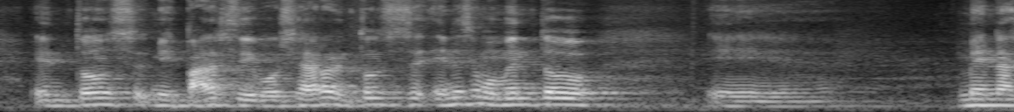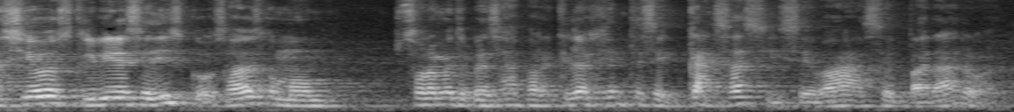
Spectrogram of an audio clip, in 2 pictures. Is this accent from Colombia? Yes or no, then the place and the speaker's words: no; Mexico; soy mexicano a muerte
